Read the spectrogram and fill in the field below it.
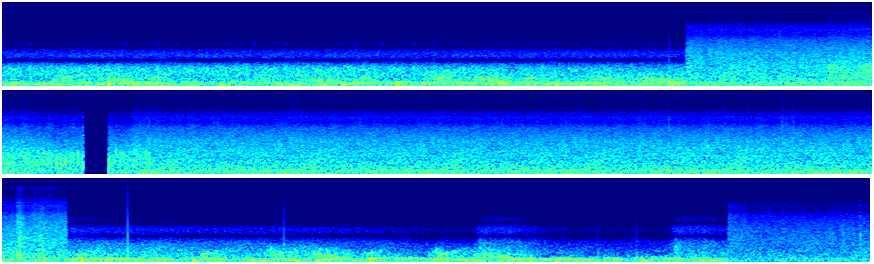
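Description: Water bubbles and rushes in a steady roar.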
